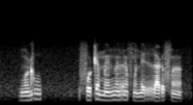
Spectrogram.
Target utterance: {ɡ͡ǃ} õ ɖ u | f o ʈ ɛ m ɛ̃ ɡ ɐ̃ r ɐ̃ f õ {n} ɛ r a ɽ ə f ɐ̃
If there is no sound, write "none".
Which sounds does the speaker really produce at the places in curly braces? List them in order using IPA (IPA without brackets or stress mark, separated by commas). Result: ɡ, n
